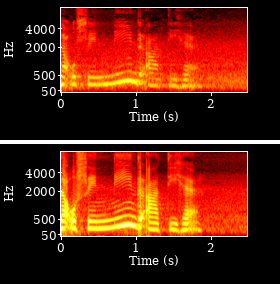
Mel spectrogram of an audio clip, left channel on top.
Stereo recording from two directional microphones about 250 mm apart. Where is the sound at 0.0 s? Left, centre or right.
Right.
